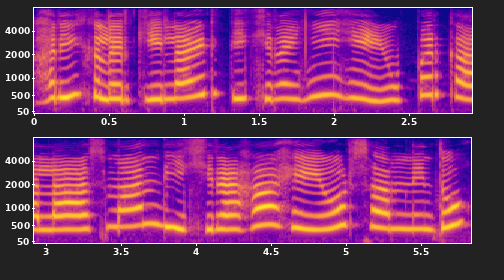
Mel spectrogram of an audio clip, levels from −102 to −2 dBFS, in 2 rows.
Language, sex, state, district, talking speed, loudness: Hindi, female, Madhya Pradesh, Bhopal, 165 wpm, -15 LUFS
